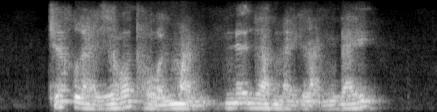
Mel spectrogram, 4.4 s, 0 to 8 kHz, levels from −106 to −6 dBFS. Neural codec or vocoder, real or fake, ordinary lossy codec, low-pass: codec, 44.1 kHz, 3.4 kbps, Pupu-Codec; fake; Opus, 32 kbps; 7.2 kHz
